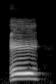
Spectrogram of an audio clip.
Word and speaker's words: 의: So in this lesson we learned about the particle 의, as well as how it's pronounced as 에, and how to use it.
